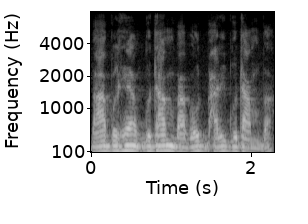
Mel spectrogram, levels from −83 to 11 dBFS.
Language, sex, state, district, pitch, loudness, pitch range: Bhojpuri, male, Bihar, Muzaffarpur, 105 Hz, -14 LUFS, 100-105 Hz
